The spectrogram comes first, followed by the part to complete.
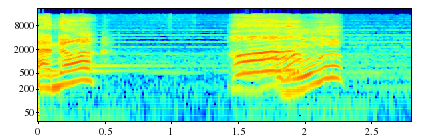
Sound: all gasp

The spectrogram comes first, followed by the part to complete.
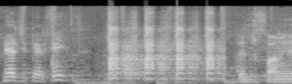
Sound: honks

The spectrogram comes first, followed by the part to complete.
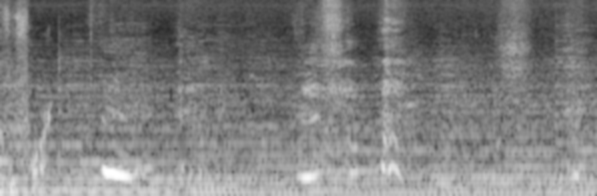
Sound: clyman crying

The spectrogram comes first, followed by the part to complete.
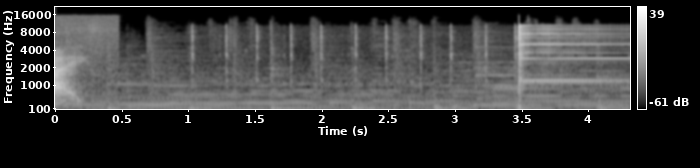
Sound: timer ticking; timer dings

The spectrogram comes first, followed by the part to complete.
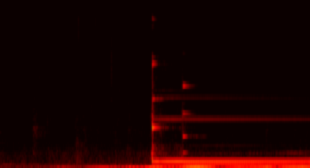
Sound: calling Bell

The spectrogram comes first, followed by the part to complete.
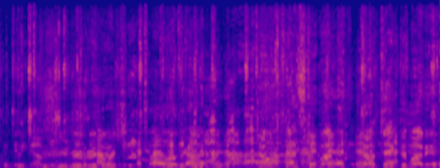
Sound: laughing

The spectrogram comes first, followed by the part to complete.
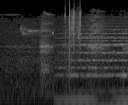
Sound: twig breaks

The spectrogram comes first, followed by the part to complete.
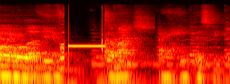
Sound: beep

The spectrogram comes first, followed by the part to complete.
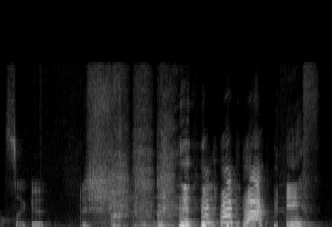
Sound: both laugh

